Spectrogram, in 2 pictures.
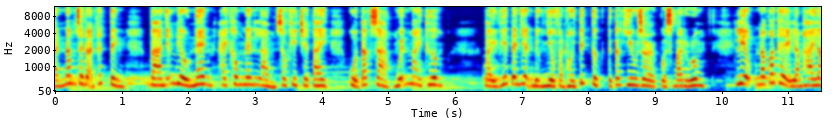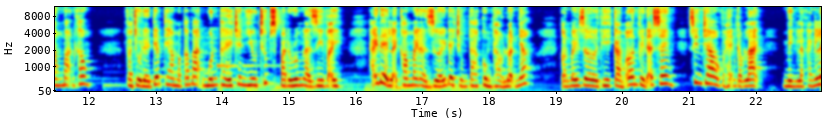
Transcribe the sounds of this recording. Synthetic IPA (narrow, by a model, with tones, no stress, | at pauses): a˨˩na˧mzaː˧jwa̰ː˧˨nt̪ʰə˦˥t̚t̪ï˨˩ŋ̟vaː˨˩ɲɨ̰˧˥ŋɗi˨˩əwne˧nha˧jxə˧wŋ͡mne˧nlaː˨˩msa˧wxi˧t͡ɕɛ˧t̪a˧j | ku˧˩ət̪aː˦˥k̚z̥aː˧˩ŋwḭ˧˥nmaː˧jt̪ʰɨ˧əŋ | ɓa˨˩jvi˦˥ət̚ɗa̰ː˧˥ɲə̰˧˨nɗɨ˨˩ək̚ɲi˨˩əwfaː˧˩nɦo˧˩jt̪ï˦˥k̟̚kɨ˨˩k̚t̪ɨ˨˩kaː˦˥k̚zu˧zəː˨˩ku˧˩əspa˧zu˧m | lḭ˧˨əwnɔ˨˦kɔ˨˦t̪ʰe˧˩laː˨˩mɦaː˧jla˧wŋ͡mɓa̰ː˧˨nxə˧wŋ͡m | vaː˨˩t͡ɕu˧˩ɗe˧˩t̪i˦˥t̪ʰɛ˧wmaː˨˩kaː˦˥k̚ɓa̰ː˧˨nmu˨˦ənt̪ʰə˨˦jt͡ɕe˧nzu˧t̪ju˦˥p̚spaː˧tzu˧mlaː˨˩zi˨˩və̰˧˨j | ha̰˧˥jɗe˧˩la̰ː˧˨xa˧wŋ͡mma˧jŋʔəː˧˩zɨ˨˦əjɗe˧˩t͡ɕʊ˨˦ŋ͡mt̪aː˧kʊ˨˩ŋ͡mt̪ʰaː˧˩wlwə̰˧˨nɲaː˦˥ | kɔ˨˩nɓə˧jzəː˨˩t̪ʰi˨˩kaː˧˩mʔəː˧nvi˨˩ɗa̰ː˧˥sɛ˧m | si˧nt͡ɕaː˨˩wvaː˨˩ɦɛ̰˧˨nɣa˨˩p̚la̰ː˧˨jʔ | mï˨˩ŋ̟laː˨˩xa˨˦ŋl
